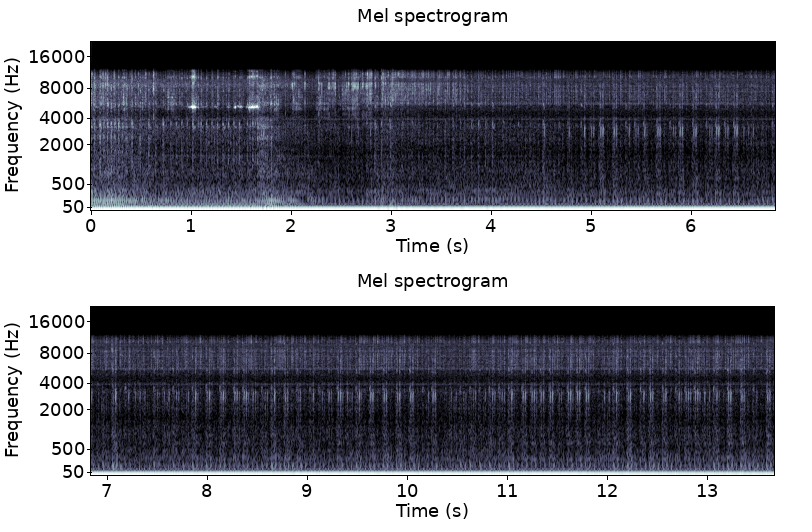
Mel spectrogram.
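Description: Wind buffets and rumbles loudly across the microphone outdoors.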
